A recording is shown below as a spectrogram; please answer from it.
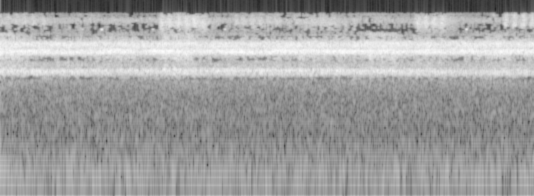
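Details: Crickets at night, heard outdoors in nature: a dense, continuous, high-pitched chorus of chirping forms several layered bands at steady pitch without a break, with a soft hiss of low background noise underneath.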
